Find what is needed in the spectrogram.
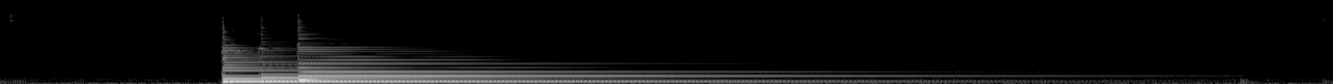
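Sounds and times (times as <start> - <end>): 
C minor guitar chord: 2.2 - 11.8.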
